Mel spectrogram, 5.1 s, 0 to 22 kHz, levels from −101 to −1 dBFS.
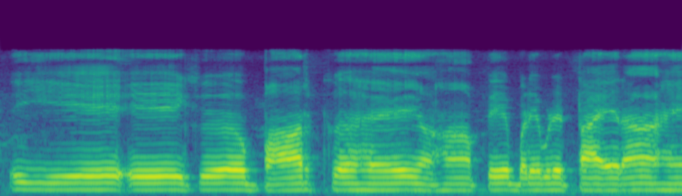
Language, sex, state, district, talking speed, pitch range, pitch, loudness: Hindi, male, Odisha, Khordha, 130 wpm, 125-135 Hz, 130 Hz, -14 LUFS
